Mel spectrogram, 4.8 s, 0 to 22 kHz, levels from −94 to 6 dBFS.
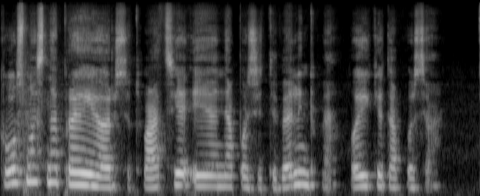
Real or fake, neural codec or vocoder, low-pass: fake; codec, 44.1 kHz, 7.8 kbps, Pupu-Codec; 19.8 kHz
